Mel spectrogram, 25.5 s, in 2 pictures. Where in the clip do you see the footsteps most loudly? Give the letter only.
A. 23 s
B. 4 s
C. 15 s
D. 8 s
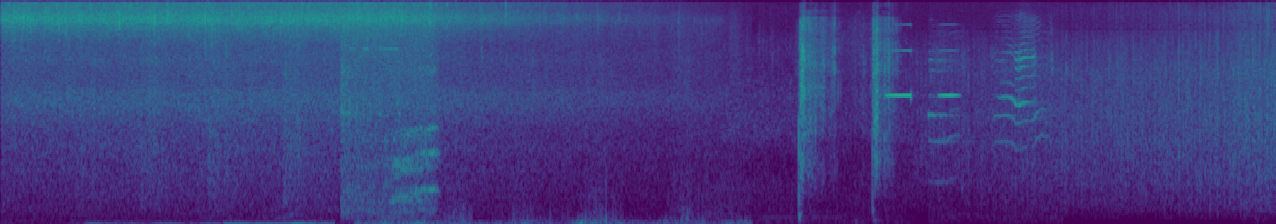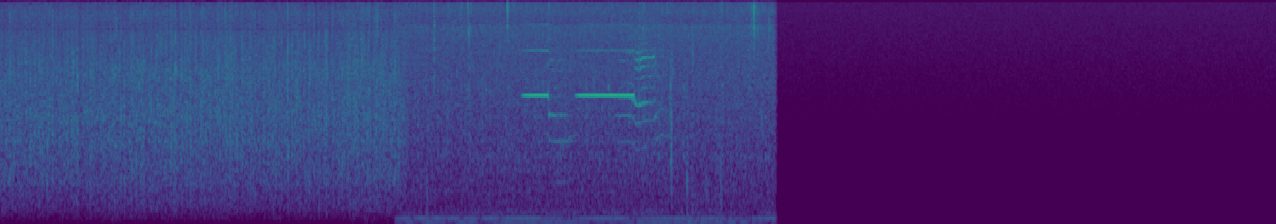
D.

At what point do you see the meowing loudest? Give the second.
4 s.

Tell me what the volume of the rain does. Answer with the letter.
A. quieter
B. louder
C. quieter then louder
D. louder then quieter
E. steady
C.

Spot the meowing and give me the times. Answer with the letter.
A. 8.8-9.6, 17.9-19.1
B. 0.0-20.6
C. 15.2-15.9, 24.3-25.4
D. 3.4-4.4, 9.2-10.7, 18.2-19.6
D.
